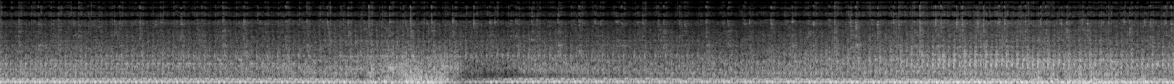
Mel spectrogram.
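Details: Race mower small engine at idle: a deep, regular rod knock under its low chugging beat; likely to blow up.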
